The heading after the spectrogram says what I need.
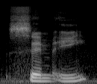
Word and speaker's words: semi: trailer semi and Sean it's it's pronounced Sim e oh I see one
